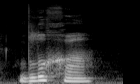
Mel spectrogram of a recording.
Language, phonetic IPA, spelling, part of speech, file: Ukrainian, [bɫɔˈxa], блоха, noun, Uk-блоха.ogg
- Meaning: flea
